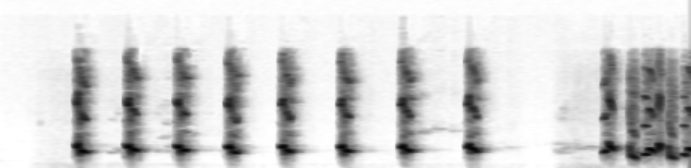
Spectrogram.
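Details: Male yellow-vented bulbul in a fight-provoking lure recording. Eight evenly spaced sharp chirps roughly every half second, then a sudden burst of tumbling, jumbled chirps.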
